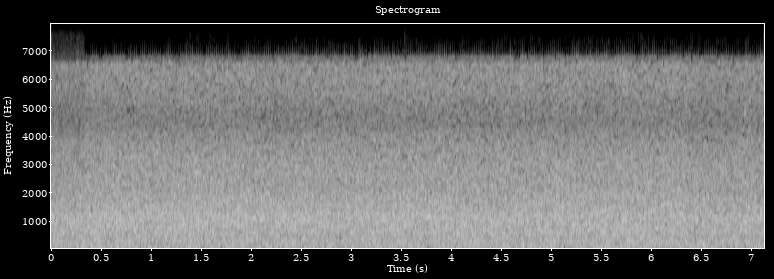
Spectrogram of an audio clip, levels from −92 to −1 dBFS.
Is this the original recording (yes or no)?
yes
